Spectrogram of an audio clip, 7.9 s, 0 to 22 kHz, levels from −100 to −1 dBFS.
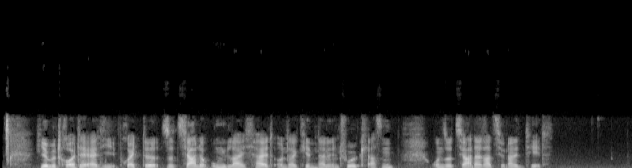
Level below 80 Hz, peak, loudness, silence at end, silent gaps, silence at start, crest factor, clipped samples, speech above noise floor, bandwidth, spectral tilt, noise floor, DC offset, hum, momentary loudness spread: -66 dBFS; -4 dBFS; -26 LUFS; 1.05 s; none; 0.05 s; 24 dB; under 0.1%; 38 dB; 7.4 kHz; -4.5 dB/octave; -64 dBFS; under 0.1%; none; 14 LU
